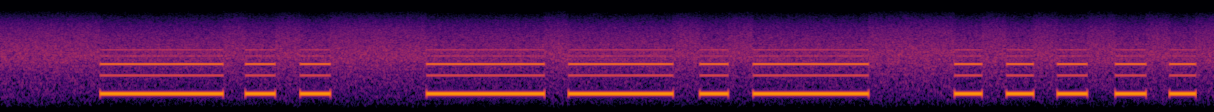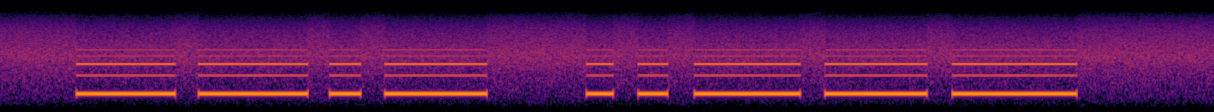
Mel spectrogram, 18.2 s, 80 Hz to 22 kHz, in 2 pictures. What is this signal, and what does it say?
Morse code, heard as a keyed tone, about 6 wpm, 730 Hz. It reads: DQ5Q2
